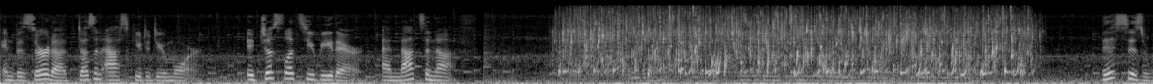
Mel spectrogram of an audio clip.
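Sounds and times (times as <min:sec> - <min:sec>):
speech: 0:00.0 - 0:04.7, 0:11.0 - 0:11.5
harbor water lapping and trickling: 0:05.5 - 0:10.5.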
